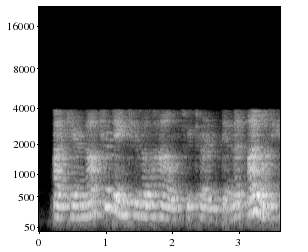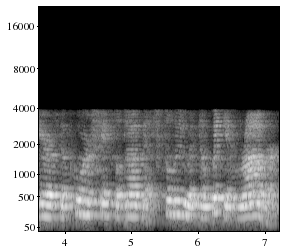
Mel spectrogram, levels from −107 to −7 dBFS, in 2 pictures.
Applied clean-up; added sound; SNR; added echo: none; none; none; reverberation time 0.6 s.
